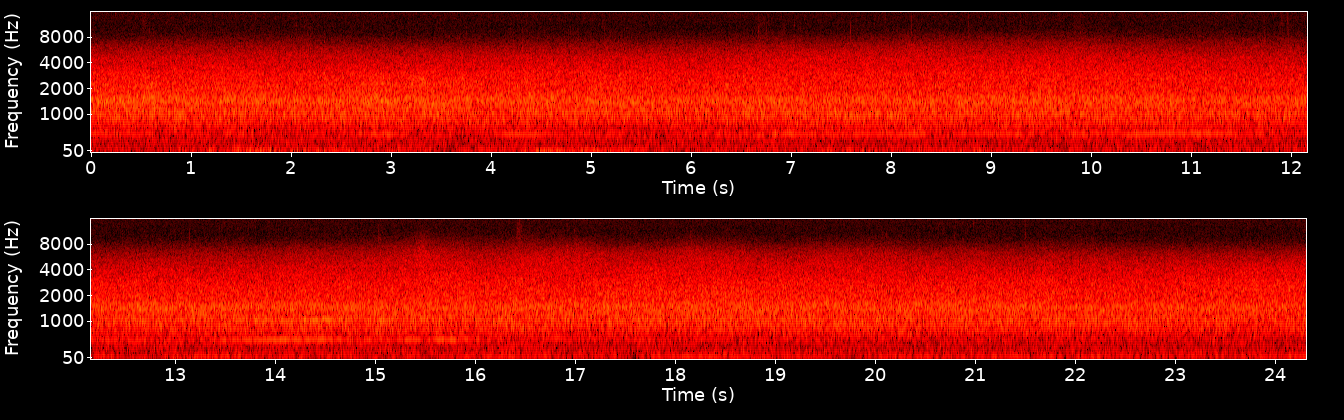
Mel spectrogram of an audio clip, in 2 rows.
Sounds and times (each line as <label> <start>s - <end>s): Highway 0.0s - 24.3s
